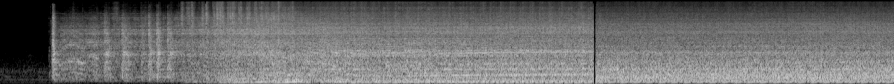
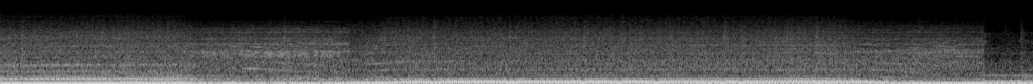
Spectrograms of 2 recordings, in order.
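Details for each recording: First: 1970 C10 with 1998 Vortec 7.4L (454) big-block, rough running fixed by replacing old spark plugs: cranks, catches within a second, then settles into a steady, even run with no misses; already running much better. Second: 1970 C10 with 1998 Vortec 7.4L (454), driving under part throttle, running lean per O2 data: occasional sharp exhaust pops and banging, worse with more throttle, uneven under load; misfire from worn, fouled spark plugs.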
